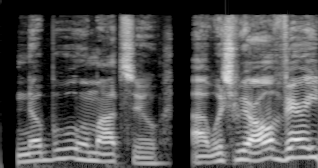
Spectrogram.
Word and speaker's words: Nobuo Uematsu: Was it pronounced Nobuo Uematsu? Yeah. Nobuo Uematsu. Nobuo Uematsu, which we are all very jealous this week in Japan.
